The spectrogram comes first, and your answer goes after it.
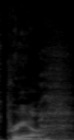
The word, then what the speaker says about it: prion: he's like we'll call it this and we'll pronounce it this way okay so it's preon it's now I'm now I'm trying to I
